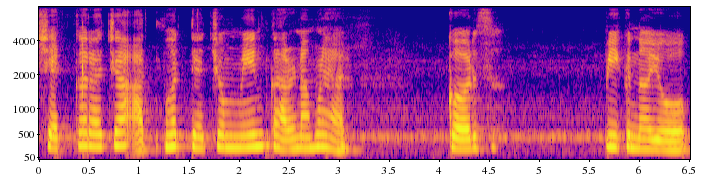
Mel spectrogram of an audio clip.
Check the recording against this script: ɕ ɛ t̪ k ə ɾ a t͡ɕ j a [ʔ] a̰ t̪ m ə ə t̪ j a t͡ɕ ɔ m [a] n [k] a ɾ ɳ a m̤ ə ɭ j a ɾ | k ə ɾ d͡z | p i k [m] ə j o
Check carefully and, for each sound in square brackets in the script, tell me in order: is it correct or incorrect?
correct, incorrect: e, correct, incorrect: n

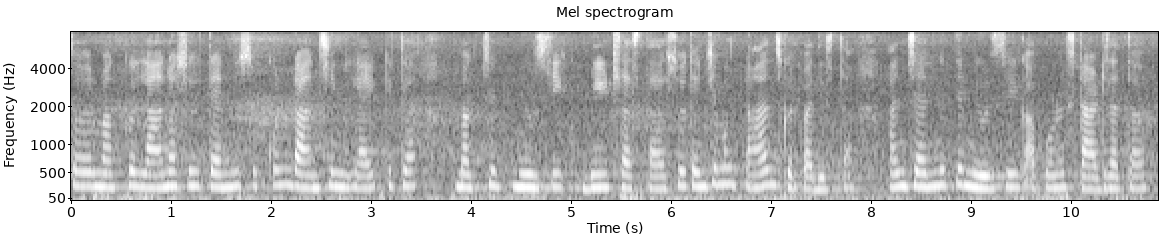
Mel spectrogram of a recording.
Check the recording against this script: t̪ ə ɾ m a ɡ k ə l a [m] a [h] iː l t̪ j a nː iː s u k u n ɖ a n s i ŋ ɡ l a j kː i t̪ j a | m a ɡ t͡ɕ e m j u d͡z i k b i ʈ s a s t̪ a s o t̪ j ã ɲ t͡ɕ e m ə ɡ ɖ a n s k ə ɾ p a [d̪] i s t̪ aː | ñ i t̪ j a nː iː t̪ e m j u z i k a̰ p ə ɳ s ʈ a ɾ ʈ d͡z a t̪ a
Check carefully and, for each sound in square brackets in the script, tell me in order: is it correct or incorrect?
incorrect: n, incorrect: ɕ, correct

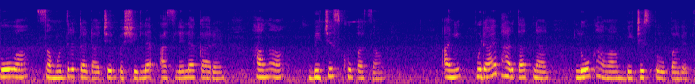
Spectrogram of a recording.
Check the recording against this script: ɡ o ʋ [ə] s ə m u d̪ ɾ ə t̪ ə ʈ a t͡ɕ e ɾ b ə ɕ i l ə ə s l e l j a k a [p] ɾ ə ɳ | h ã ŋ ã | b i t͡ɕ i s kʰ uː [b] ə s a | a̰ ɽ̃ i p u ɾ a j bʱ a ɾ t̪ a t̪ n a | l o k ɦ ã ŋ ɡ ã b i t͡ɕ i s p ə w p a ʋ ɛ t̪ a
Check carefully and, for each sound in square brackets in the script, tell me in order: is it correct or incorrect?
incorrect: a, incorrect: none, incorrect: p

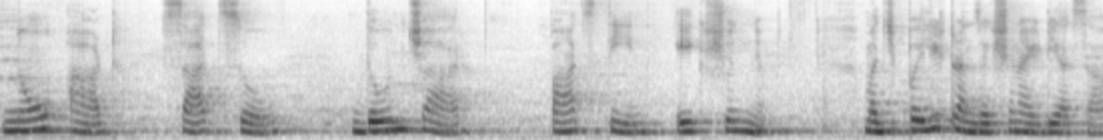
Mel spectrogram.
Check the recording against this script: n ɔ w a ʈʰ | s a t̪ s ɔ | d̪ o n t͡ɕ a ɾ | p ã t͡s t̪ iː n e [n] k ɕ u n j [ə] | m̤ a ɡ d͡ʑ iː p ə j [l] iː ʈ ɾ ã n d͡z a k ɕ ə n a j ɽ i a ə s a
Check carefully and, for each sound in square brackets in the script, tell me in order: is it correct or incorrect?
incorrect: none, correct, correct

